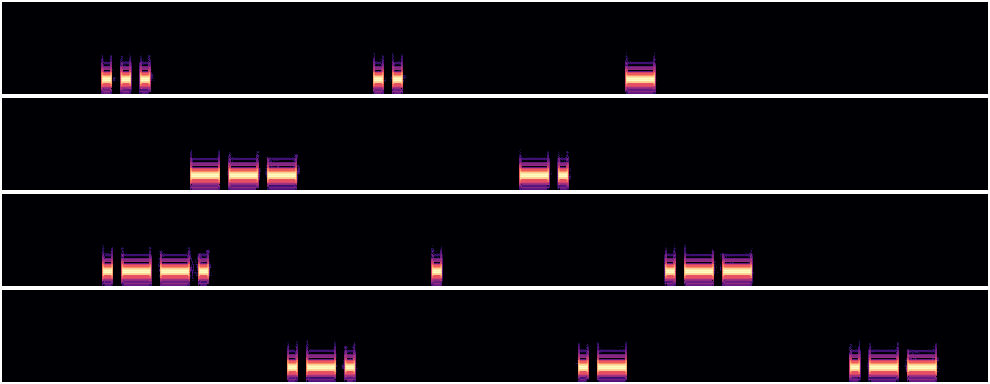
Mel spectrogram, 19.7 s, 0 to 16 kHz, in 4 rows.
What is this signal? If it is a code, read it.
Morse code, heard as a keyed tone, about 25 wpm, spaced as for 7 wpm, 600 Hz. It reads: SIT ON PEW RAW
